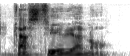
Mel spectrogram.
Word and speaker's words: Castigliano: Castigliano, con l'accento sulla O.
